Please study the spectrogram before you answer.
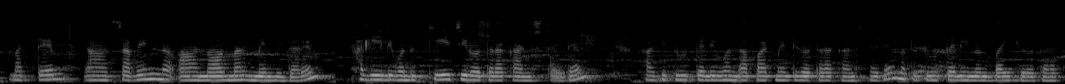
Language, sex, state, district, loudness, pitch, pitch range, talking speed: Kannada, female, Karnataka, Chamarajanagar, -35 LUFS, 195 Hz, 190-215 Hz, 135 wpm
